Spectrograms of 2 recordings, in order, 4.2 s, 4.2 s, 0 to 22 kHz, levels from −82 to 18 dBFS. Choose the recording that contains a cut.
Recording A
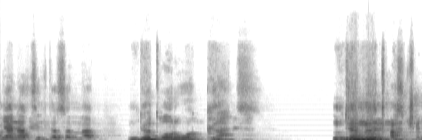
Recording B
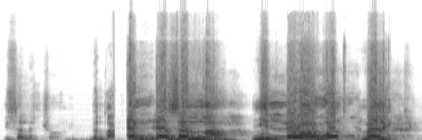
B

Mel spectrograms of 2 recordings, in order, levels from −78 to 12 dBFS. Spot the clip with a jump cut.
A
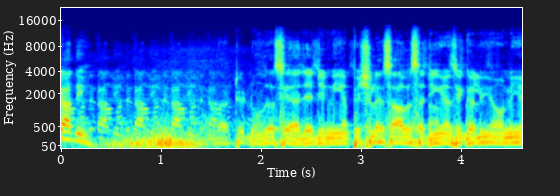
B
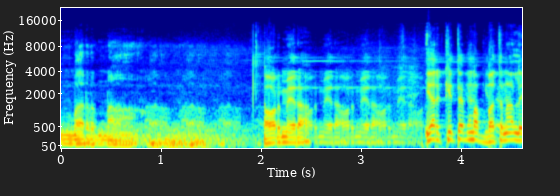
A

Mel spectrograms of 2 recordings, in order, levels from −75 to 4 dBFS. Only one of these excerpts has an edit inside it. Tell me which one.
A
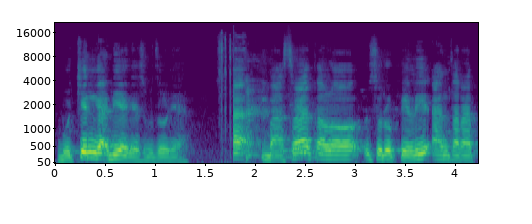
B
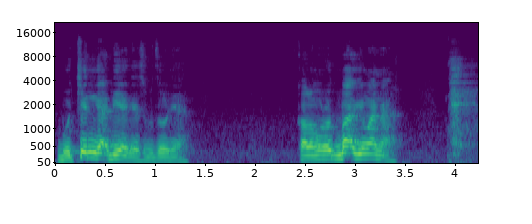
A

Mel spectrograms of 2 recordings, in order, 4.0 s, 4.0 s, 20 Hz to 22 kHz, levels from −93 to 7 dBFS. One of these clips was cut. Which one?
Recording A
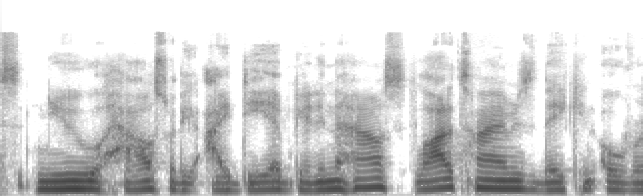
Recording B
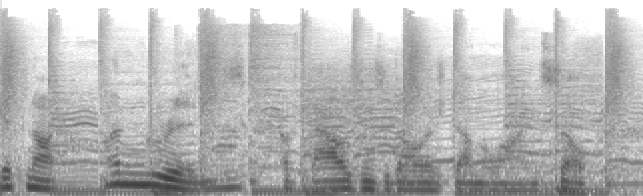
A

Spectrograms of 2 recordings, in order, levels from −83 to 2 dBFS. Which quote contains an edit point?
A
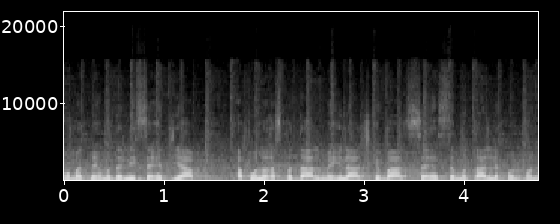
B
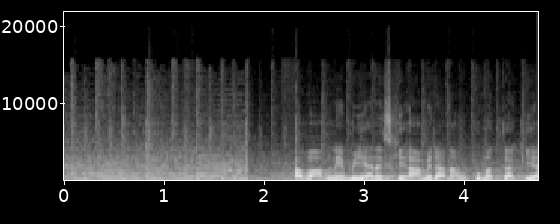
B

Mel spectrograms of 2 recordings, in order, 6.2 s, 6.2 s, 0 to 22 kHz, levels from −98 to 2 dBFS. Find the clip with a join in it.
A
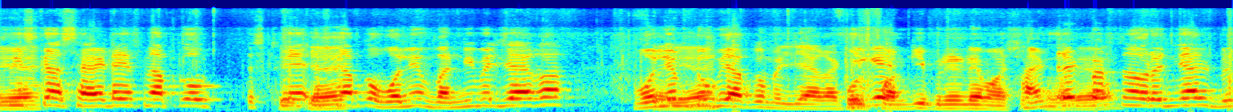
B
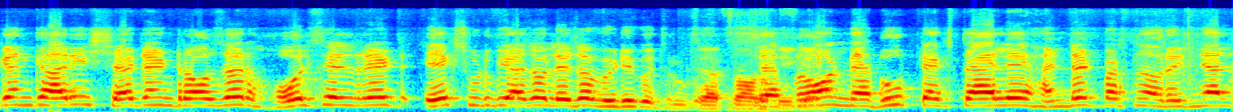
B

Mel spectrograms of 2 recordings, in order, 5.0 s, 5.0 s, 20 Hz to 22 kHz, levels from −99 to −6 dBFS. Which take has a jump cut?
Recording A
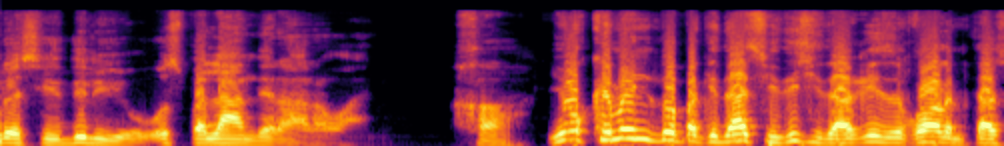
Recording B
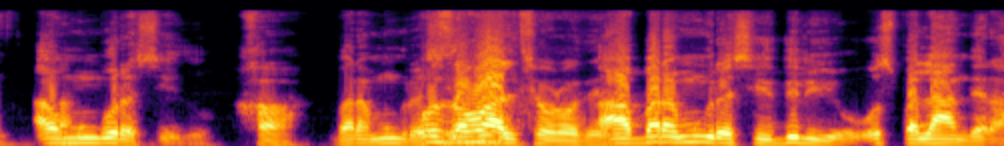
A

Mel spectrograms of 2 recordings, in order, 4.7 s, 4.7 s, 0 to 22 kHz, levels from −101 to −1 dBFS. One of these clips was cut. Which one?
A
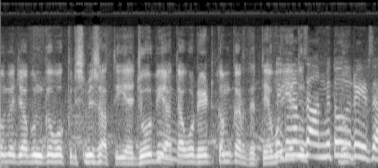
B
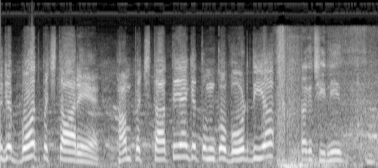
B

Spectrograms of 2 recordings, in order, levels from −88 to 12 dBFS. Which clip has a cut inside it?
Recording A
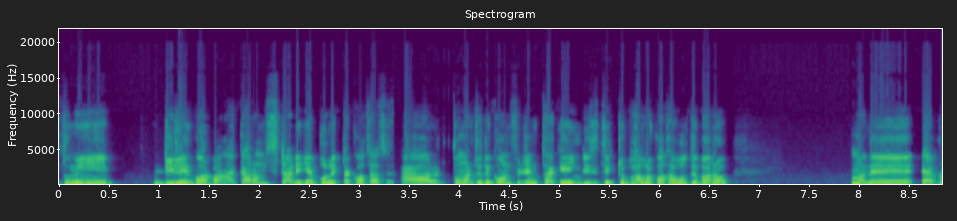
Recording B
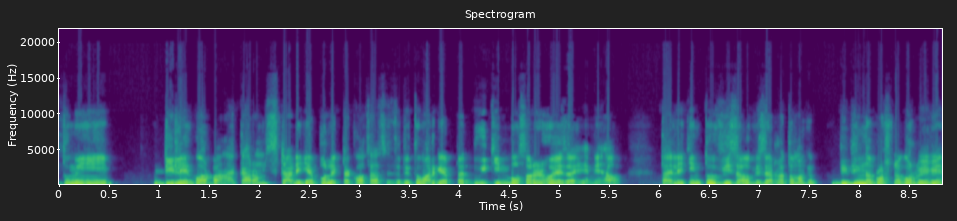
A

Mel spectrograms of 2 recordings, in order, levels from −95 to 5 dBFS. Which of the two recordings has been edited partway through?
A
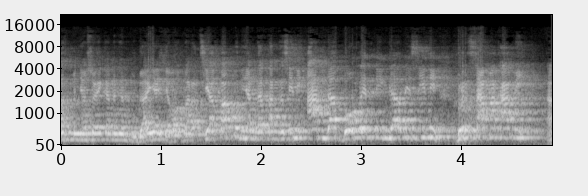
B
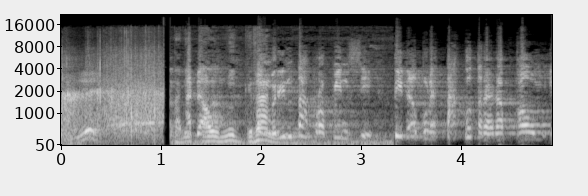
B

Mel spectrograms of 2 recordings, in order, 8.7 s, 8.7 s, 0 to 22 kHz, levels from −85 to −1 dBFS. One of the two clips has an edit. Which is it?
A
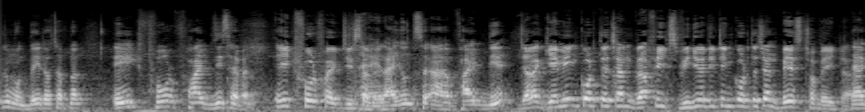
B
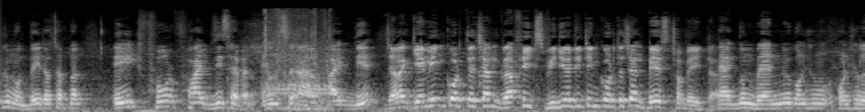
B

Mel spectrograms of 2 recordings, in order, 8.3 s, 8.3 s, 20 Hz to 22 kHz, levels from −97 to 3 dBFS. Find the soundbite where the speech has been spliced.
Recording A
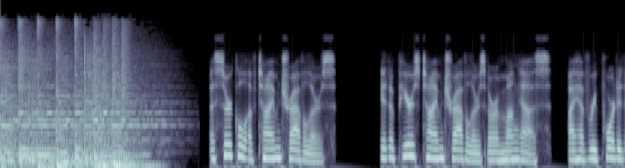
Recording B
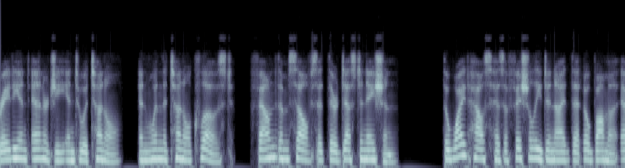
A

